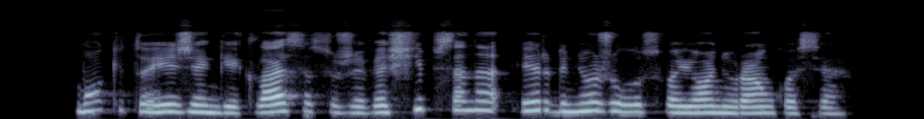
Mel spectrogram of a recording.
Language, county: Lithuanian, Kaunas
